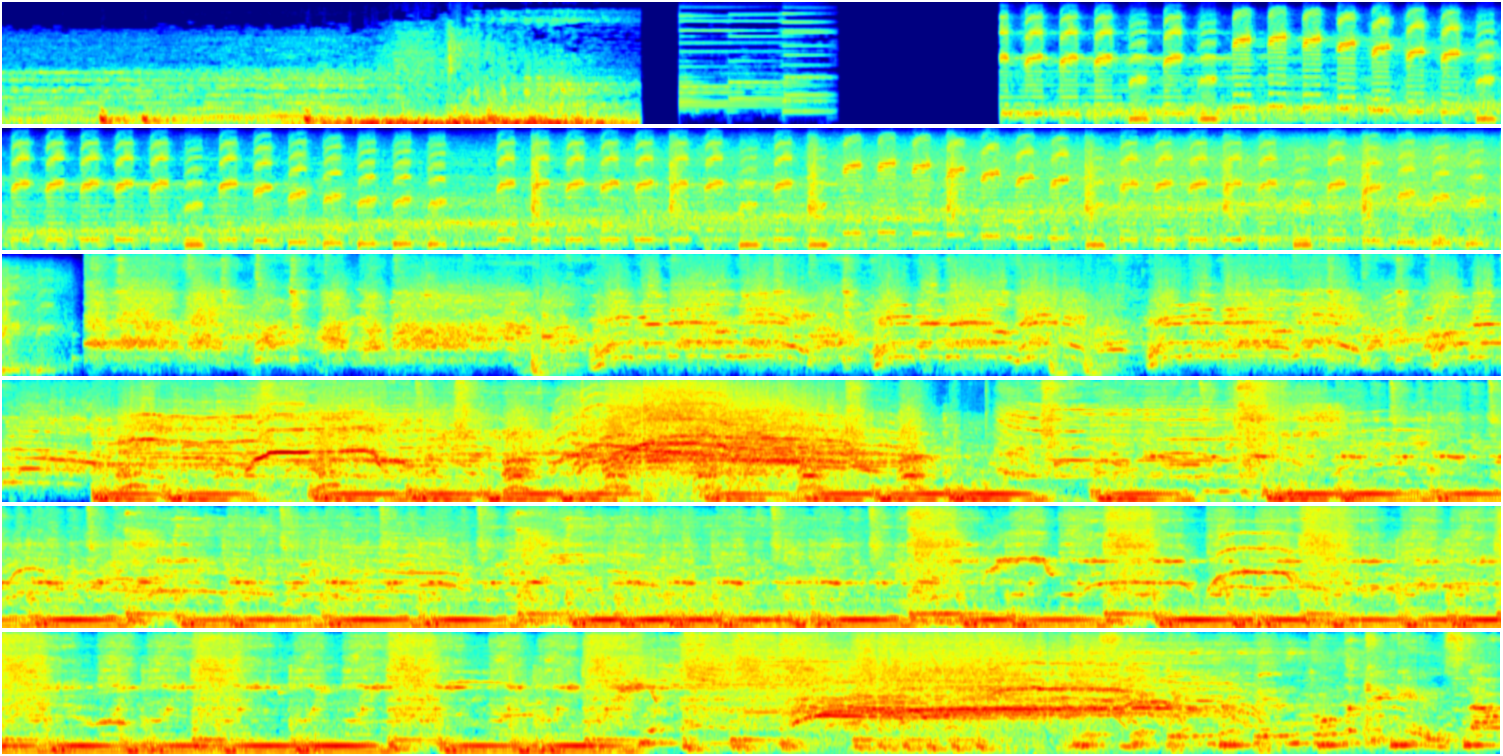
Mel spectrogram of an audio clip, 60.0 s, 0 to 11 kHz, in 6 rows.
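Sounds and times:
electronic music with fast beat: 6.7s - 27.7s, 30.4s - 59.9s
heavy bass beat: 9.8s - 20.5s, 23.4s - 24.2s, 24.9s - 27.7s, 30.6s - 56.7s
crowd shouting and cheering: 11.0s - 19.4s, 20.4s - 59.9s.

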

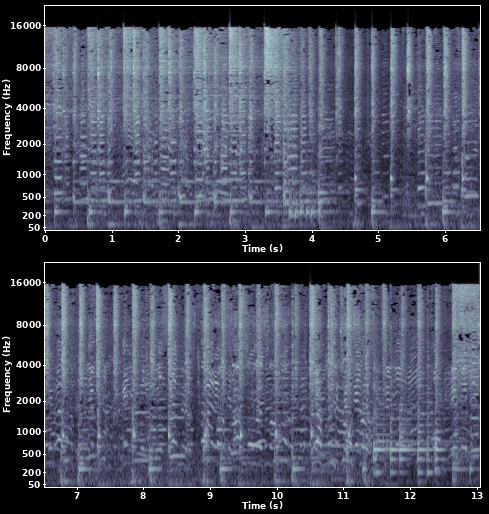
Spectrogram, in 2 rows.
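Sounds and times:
live latin dance band: 0.0s - 13.0s.

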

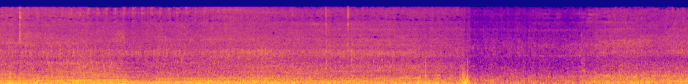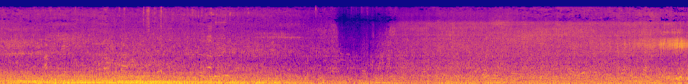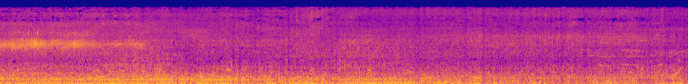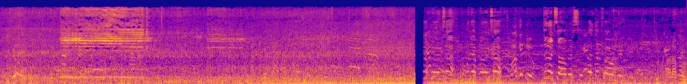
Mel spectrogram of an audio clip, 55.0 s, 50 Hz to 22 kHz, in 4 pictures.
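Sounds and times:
vehicle engines running: 0.0s - 55.0s
vehicle horn: 42.5s - 44.5s, 45.2s - 46.3s.

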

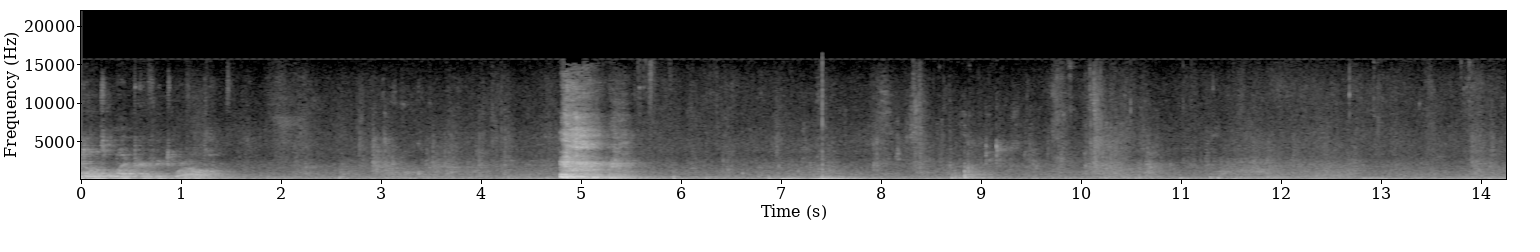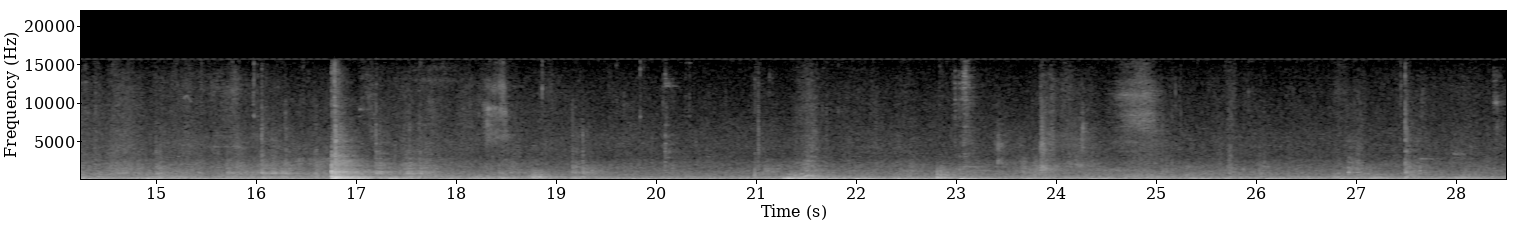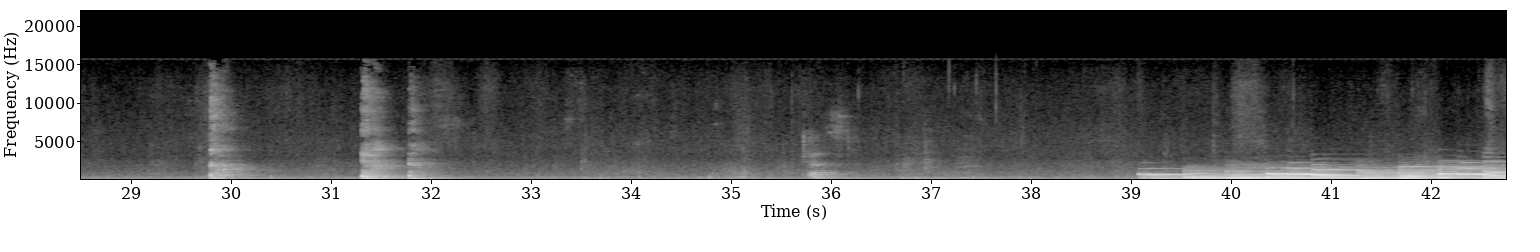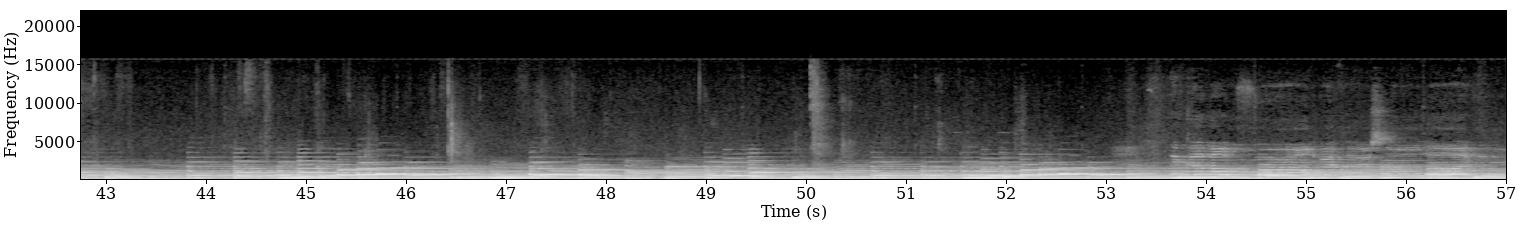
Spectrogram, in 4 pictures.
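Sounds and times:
person coughing: 4.8s - 5.7s, 29.8s - 30.4s, 31.3s - 32.2s
solo grand piano: 39.0s - 57.0s.

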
